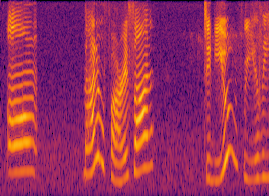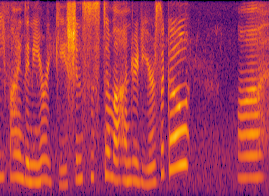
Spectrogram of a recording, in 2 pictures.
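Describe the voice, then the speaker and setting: A woman voicing a tiny, excitable, naive and eager fairy companion in a video game. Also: extremely high pitch, a little hiss or hum, heavily acted. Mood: worried.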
